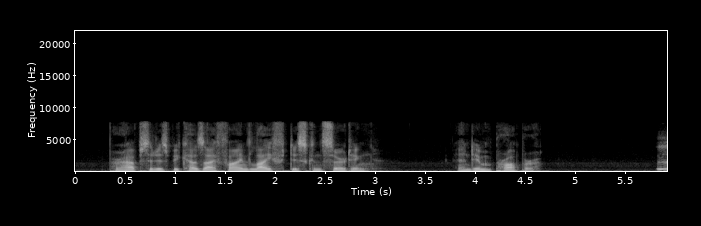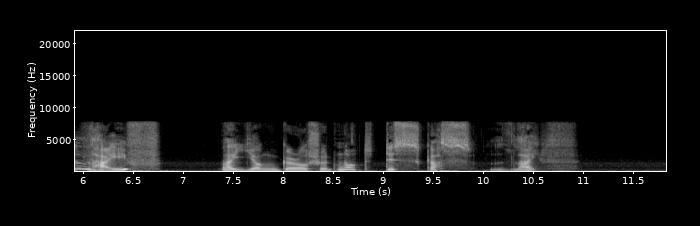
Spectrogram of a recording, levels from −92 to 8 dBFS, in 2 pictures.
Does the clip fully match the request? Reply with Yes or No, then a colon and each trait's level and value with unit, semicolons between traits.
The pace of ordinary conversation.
No: slow, 90 wpm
